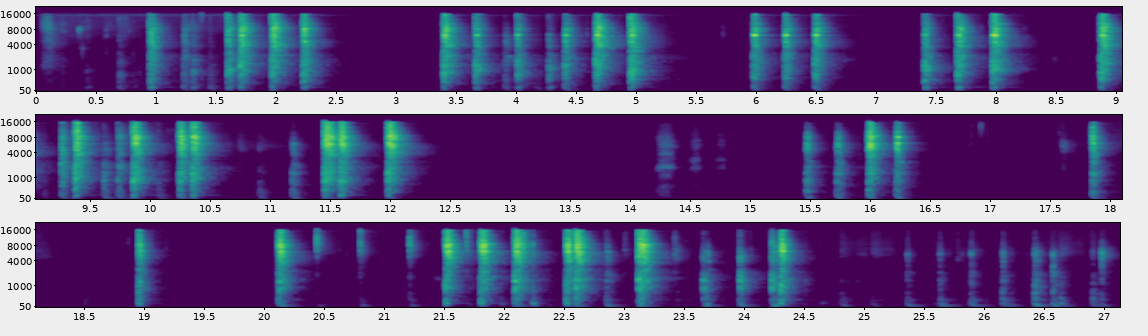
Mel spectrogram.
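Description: Hands drumming on a wooden tabletop: quick runs of slaps and knocks in bursts of a second or two, separated by short pauses, with only a few scattered taps in the middle stretch.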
